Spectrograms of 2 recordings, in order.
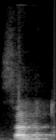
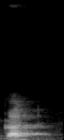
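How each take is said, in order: First: The word begins with an s sound. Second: The word begins with a k sound. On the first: The speaker calls it wrong. "सट थोड़ी बोलेंगे ना" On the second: The speaker calls it right. "इसको क्या बोलेंगे, कट"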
